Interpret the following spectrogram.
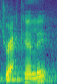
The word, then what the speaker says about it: Dracolich: Yeah, the comparison there as well for reference is, well, I was about to give a reference, but it's the Dracolich. Is that how you pronounce it?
